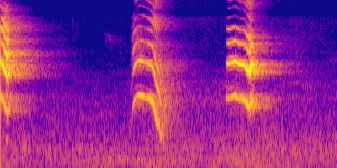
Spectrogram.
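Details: Harsh, buzzy squawks from baby green Indian ringneck parakeets playing together with an Alexandrine parakeet. Three raspy calls, one sweeping downward, the others level and grating, spaced under a second apart against faint background hiss.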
